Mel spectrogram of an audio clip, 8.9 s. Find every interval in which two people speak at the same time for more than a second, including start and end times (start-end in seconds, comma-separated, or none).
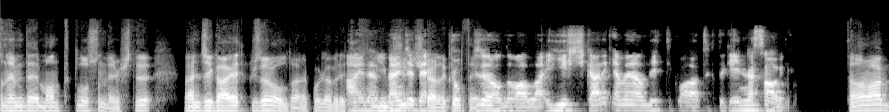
3.4-4.8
